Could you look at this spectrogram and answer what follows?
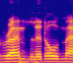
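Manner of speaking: soft half-whisper, close to the mic. Playing Hakon, who speaks to the Huskarl standing against him: half-whispering. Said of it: "Hakon whispers to the Huskarl".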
